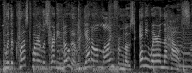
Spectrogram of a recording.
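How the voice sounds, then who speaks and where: Bright high-voiced woman reading an ad. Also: lively intonation, brisk, over loud music. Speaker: ad announcer. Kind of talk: scripted commercial read.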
